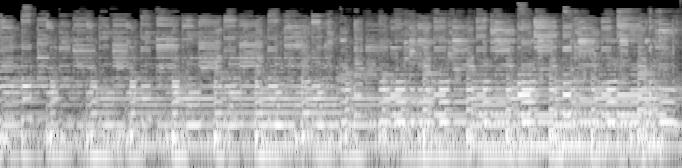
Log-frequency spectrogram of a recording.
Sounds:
guitar, plucked string instrument, musical instrument, acoustic guitar, music

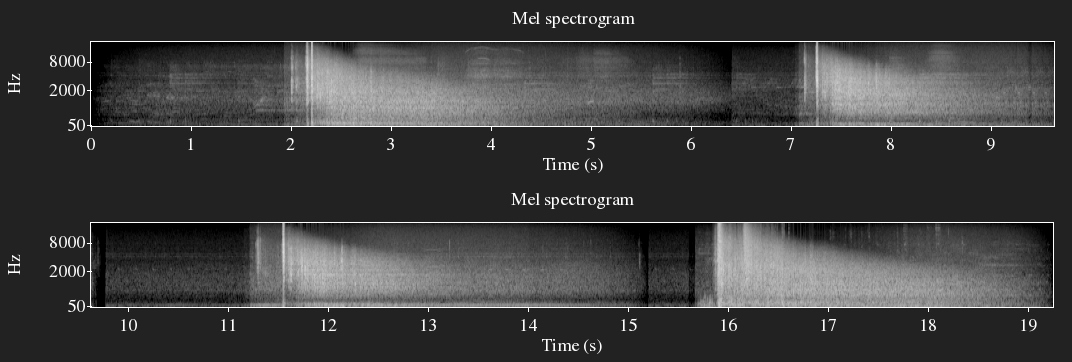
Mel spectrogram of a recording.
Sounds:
explosion

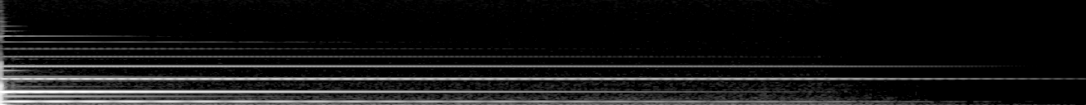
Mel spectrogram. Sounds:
musical instrument, music

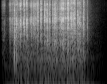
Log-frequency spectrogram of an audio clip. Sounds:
tearing

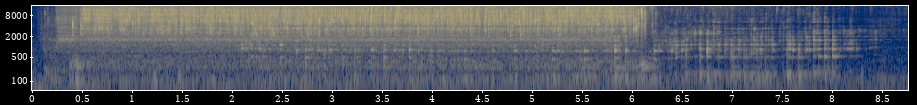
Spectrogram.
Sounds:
water tap, home sounds, splash, sink (filling or washing), liquid

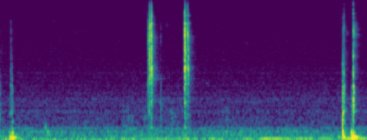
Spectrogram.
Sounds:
camera, mechanisms

